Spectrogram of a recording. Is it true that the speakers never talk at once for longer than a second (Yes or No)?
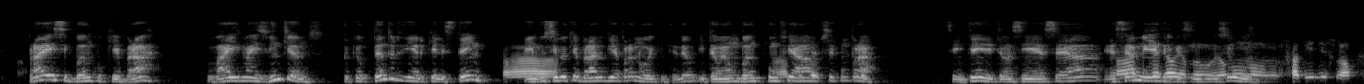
No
